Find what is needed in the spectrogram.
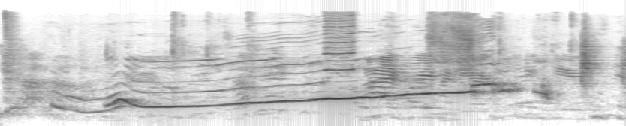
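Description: A girl's long, drawn-out vocal cry, wavering briefly and then rising steadily in pitch for about two and a half seconds before breaking off.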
